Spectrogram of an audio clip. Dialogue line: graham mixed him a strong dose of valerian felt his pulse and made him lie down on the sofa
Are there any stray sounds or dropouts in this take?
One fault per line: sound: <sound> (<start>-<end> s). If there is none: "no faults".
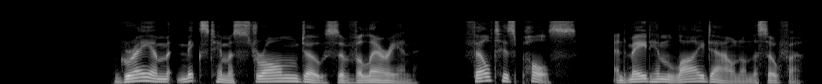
no faults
